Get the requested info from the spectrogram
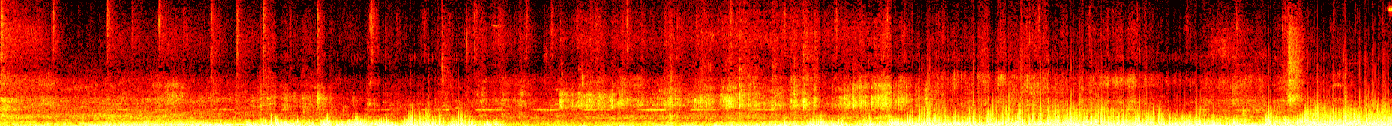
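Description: A large vehicle's engine running, with a reversing alarm beeping evenly for a few seconds about a third of the way in, over a steady outdoor rumble.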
